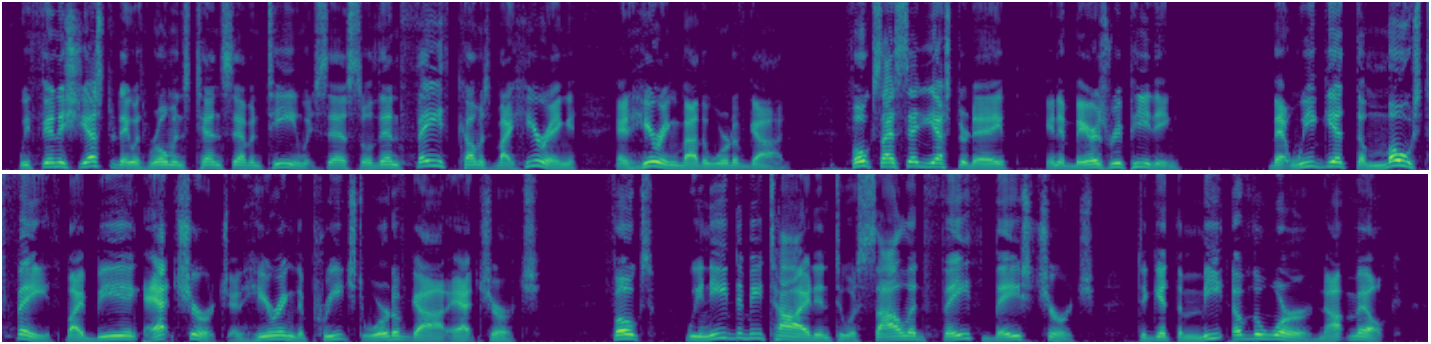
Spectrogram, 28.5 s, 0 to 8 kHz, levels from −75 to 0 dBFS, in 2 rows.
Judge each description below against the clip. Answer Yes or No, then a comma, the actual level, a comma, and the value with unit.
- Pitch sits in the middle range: Yes, medium, 145 Hz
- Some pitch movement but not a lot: No, wide, 6.5 semitones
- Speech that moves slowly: No, average, 145 wpm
